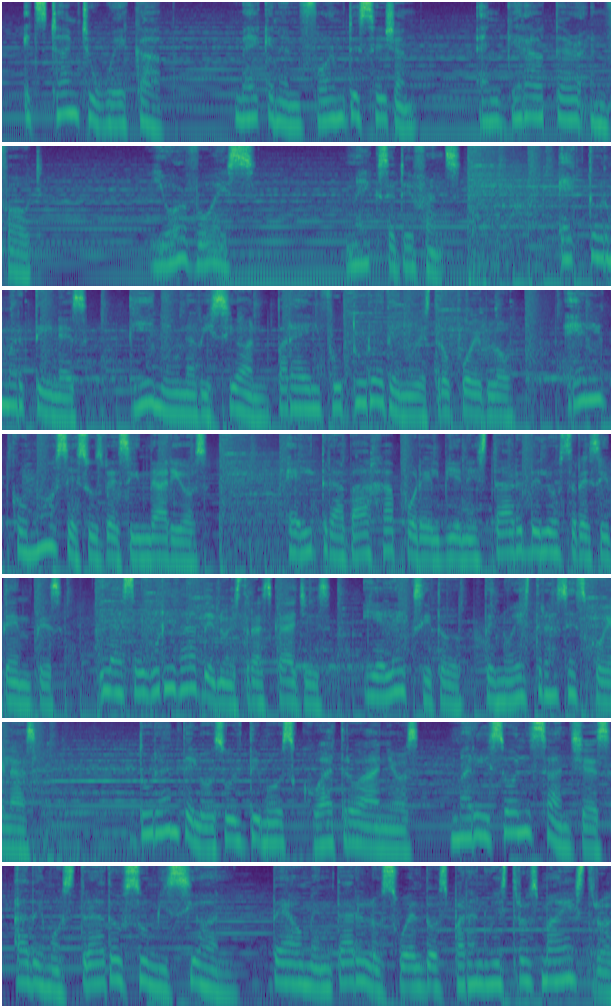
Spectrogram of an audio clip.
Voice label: Spanish Political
